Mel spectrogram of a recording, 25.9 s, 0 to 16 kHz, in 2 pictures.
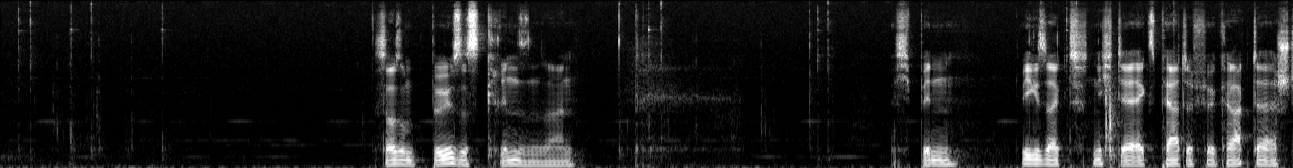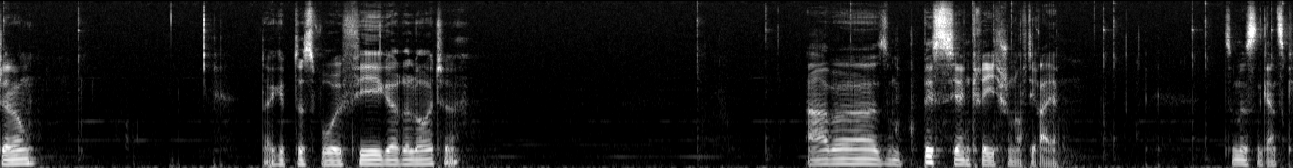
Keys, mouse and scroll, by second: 0.6 Tab, 0.7 middle click, 1.0-1.7 scroll down 4, 1.7-4.7 middle drag, 6.5 right click, 8.3-15.9 drag, 20.6-21.6 middle drag, 21.6-22.0 scroll up 1, 22.0 Tab, 22.3 middle click, 23.2-23.9 scroll up 3, 24.0 right click, 24.9 shift+right click, 25.7 shift+right click.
